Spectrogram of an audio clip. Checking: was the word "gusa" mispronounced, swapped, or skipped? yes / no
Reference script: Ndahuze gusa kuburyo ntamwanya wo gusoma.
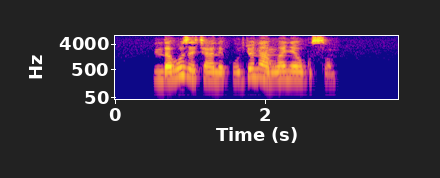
yes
